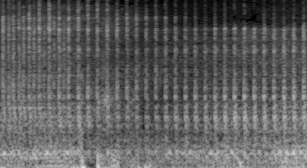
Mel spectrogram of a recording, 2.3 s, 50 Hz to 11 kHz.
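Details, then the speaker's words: 2000 Saturn L300, 3.0 L V6, after timing belt job: rapid even knocking about twelve times a second over the running engine; wobbling power steering pump pulley, pump needs replacing. "but you're loading the pump the power steering pump it's definitely that pulley it's wobbling power steering pump"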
